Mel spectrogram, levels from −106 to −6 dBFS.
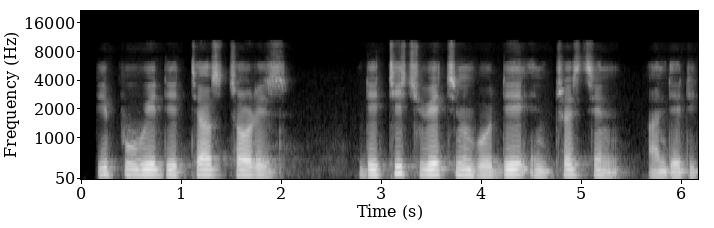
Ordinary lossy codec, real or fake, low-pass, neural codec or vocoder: none; real; 9.9 kHz; none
